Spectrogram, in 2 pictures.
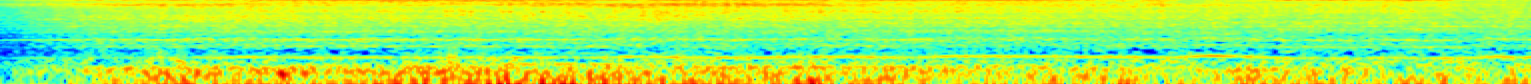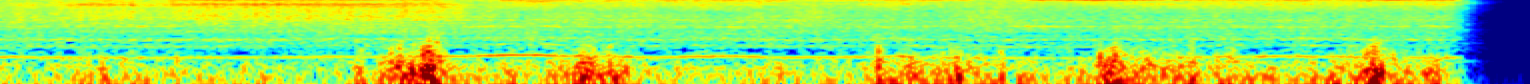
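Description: Angle grinder running with a crimped-wire cup brush scrubbing rust off a square steel tube: a steady motor whine under a loud hiss of wire on metal, with a few sharp clicks in the second half. It cuts off suddenly near the end.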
